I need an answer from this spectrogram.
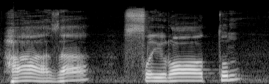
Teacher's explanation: रा पर ज़बर, रा को पुर करके पढ़ेंगे और तो को भी पुर करके पढ़ेंगे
